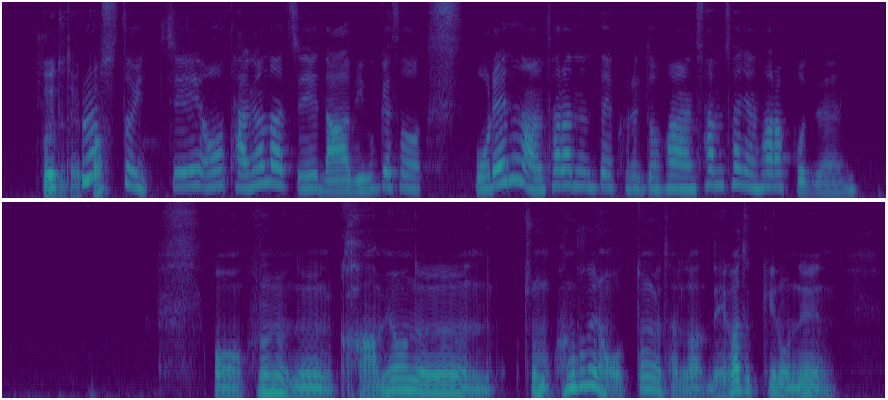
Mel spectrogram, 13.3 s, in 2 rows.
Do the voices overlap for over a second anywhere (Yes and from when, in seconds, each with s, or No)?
No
